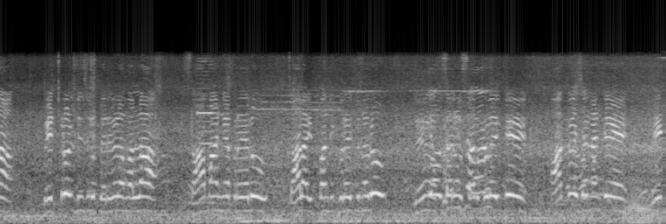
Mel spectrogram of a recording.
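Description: A man speaking in Telugu without pause, over a low rumble of street traffic.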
